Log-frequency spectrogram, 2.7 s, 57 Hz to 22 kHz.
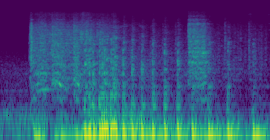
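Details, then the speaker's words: K20-swapped Honda EF sedan, six gallons of fuel, won't run on its own: brake cleaner sprayed in as starting fluid makes it bark for a couple of seconds with loud, sharp backfire pops amid rough firing; injectors suspected not firing. "it's going to be kind of loud so it's not turning on by itself Simon Brak cleaning stuff is scary bro when it backfires it's"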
